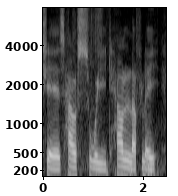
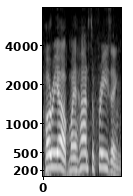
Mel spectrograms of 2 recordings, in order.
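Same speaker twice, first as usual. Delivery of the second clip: calling out; 5 semitones higher, 8 dB louder than usual. Real, not acted. Calling out in the cold.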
